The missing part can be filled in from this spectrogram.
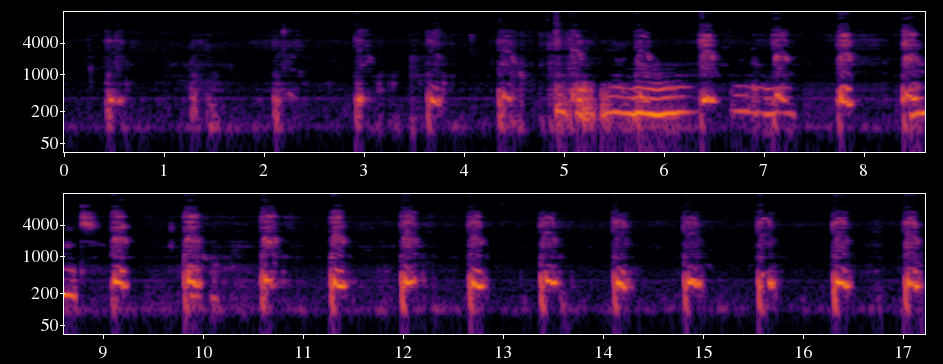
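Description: A dog gives a long run of short, dry hacking coughs, roughly one every three-quarters of a second.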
